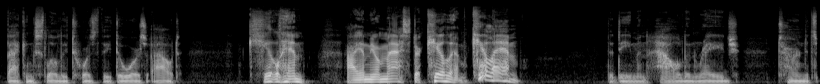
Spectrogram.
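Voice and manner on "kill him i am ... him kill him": shouted orders, higher and louder; frantic command. Acted. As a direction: scream at the demon to obey. Commanding a demon to kill.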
